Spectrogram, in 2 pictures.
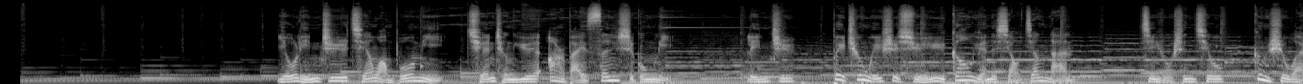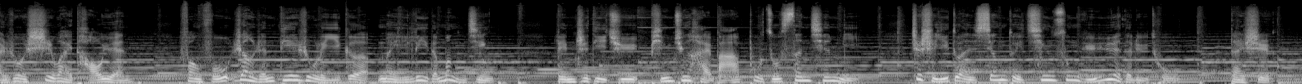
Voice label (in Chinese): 男,解说,深情唯美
